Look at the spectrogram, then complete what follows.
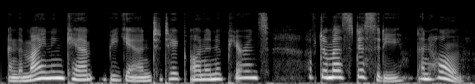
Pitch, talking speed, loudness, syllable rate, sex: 235 Hz, 175 wpm, -15 LUFS, 5.8 syllables/s, female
